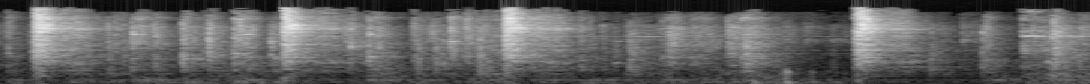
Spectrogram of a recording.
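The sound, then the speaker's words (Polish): A hand crank with a pinion set on the toothed ring of the drum winds an iron, weight-driven tower clock mechanism: steady metallic clicking and ratcheting, with louder clanks roughly every second over a continuous gritty grinding, and no voices. “No i kręcimy korbę.”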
